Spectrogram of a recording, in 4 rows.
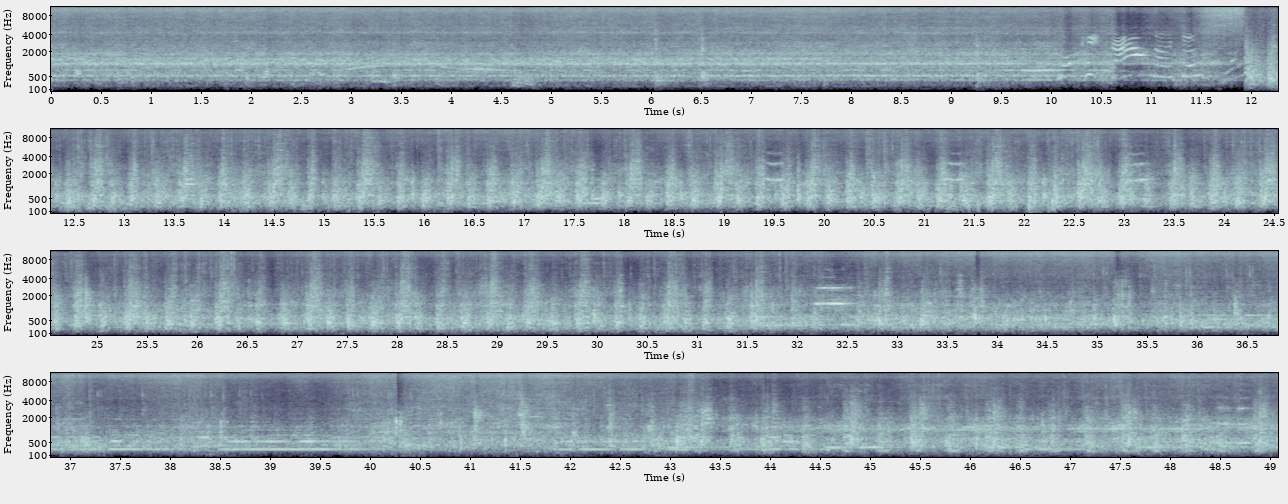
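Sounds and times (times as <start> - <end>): railway carriage running on track: 0.0 - 49.0
wheels clicking over rail joints: 11.9 - 39.5, 40.2 - 49.0
train brake squeal: 19.3 - 19.7, 21.2 - 21.5, 23.0 - 23.4, 32.1 - 32.7, 47.8 - 49.0.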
